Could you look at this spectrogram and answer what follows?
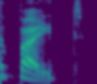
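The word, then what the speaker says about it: fight: Next example देखिए फाइट। फाइट में भी जीएस टी आया है लास्ट में। इसलिए इसमें भी जो ये एच है उसको साइलेंट कर दें। एच का उच्चारण नहीं किया जाएगा।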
